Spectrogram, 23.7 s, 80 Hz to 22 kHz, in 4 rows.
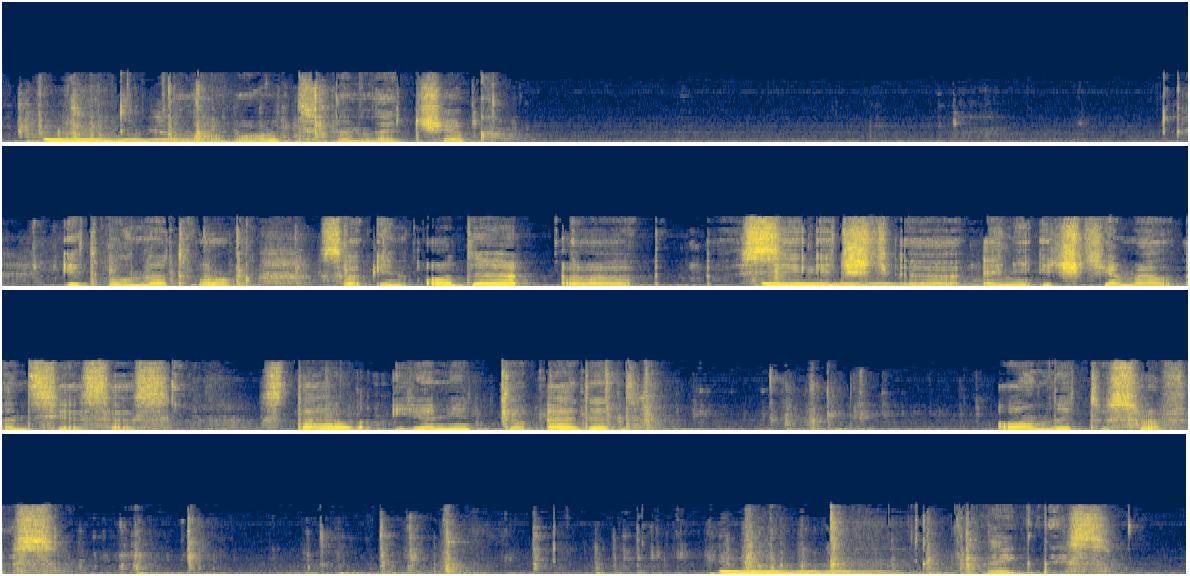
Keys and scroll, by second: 19.6 ctrl+shift+j.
